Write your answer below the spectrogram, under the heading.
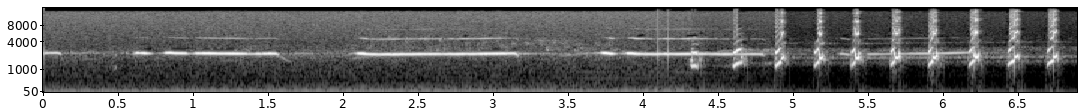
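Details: Female white-tailed eagle at a nest in Durbe, Latvia, calling from above at 8:35 PM on 27 April 2021 while a strange male eats her egg. Long thin whistled tones give way to a quick run of sharp, evenly spaced yelps.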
